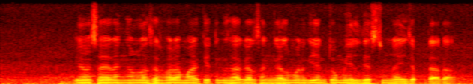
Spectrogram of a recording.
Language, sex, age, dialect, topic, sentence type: Telugu, male, 51-55, Utterandhra, agriculture, statement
